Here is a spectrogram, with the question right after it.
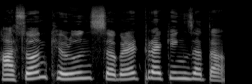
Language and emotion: Goan Konkani, neutral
